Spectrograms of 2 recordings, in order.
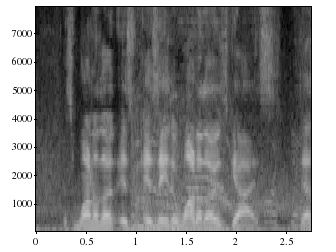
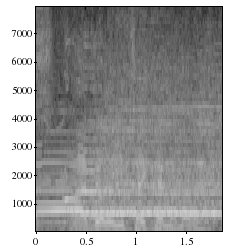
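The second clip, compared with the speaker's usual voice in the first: loud hyped farewell to Billy; loud send-off, still pumped; shouted goodbye; 9 dB louder than usual. Real, not acted. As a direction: keep the chant energy and shout it. Shouted send-off after the chant.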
